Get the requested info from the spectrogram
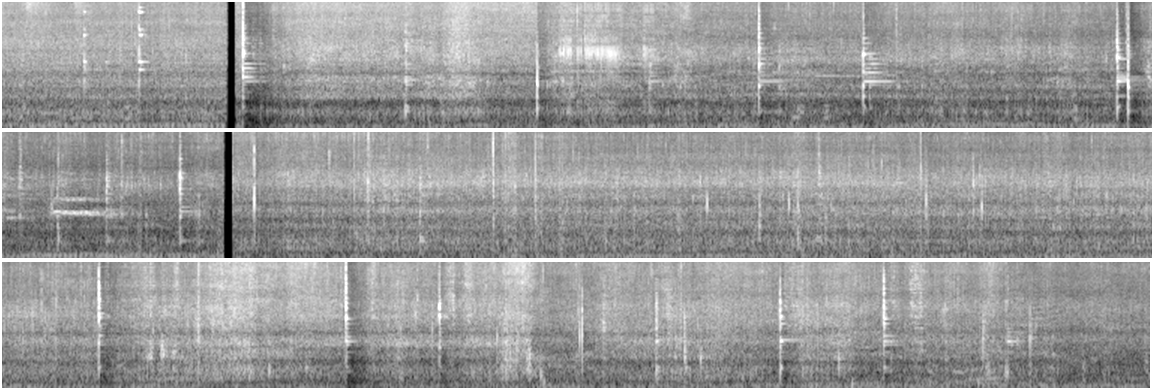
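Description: Fish and sliced green banana sizzling in a large aluminium cooking pot while a wooden spatula stirs them, with scattered light knocks and scrapes of the spatula against the pot. The steady sizzle breaks off for an instant about three times.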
